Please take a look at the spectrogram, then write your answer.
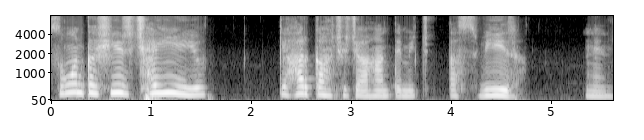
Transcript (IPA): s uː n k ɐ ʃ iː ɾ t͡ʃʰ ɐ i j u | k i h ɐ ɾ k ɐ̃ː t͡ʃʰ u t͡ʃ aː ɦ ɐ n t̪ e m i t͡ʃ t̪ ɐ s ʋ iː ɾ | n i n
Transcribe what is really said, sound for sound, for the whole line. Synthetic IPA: s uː n k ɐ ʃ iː ɾ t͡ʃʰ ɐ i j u | k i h ɐ ɾ k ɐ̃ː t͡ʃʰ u t͡ʃ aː ɦ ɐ n t̪ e m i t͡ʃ t̪ ɐ s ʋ iː ɾ | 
